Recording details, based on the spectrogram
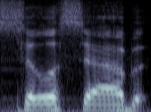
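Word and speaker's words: Ksilisab: And of course, the name is Silasab the K is silent because this is Basilisk backwards.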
